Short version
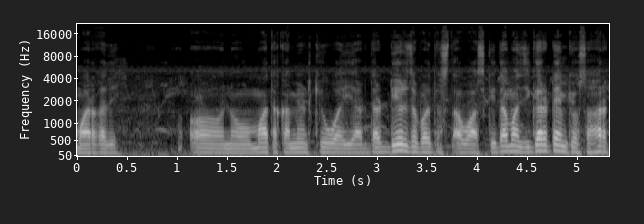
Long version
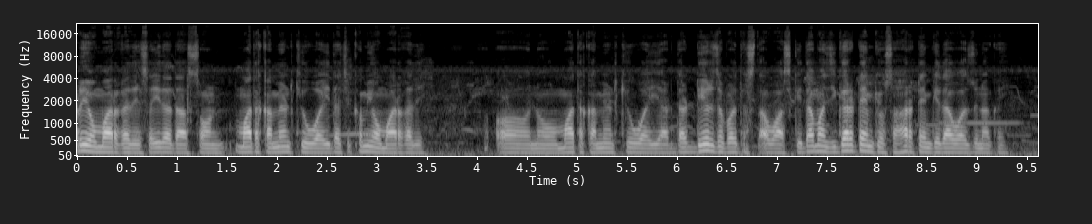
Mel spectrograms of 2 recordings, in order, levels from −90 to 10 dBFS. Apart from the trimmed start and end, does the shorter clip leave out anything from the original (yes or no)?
no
